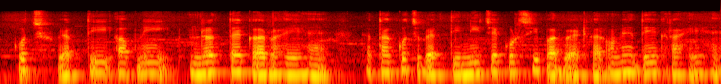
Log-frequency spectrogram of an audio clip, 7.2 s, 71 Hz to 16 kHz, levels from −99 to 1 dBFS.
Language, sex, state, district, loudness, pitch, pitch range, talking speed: Hindi, male, Uttar Pradesh, Etah, -38 LUFS, 140 Hz, 135-155 Hz, 150 wpm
